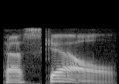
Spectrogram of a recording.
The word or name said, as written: pascal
